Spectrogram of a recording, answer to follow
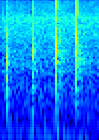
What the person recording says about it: kalau diketuk ada suaranya nih tuh, karena sangat keras buat HP kamu ya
